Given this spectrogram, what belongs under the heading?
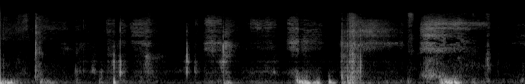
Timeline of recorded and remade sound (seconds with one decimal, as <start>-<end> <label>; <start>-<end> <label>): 0.0-0.8 recorded; 0.8-4.0 remade; 4.0-5.3 recorded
